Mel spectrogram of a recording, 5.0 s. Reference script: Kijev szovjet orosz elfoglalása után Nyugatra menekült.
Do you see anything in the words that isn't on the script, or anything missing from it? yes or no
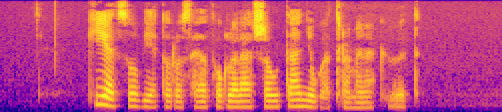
no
